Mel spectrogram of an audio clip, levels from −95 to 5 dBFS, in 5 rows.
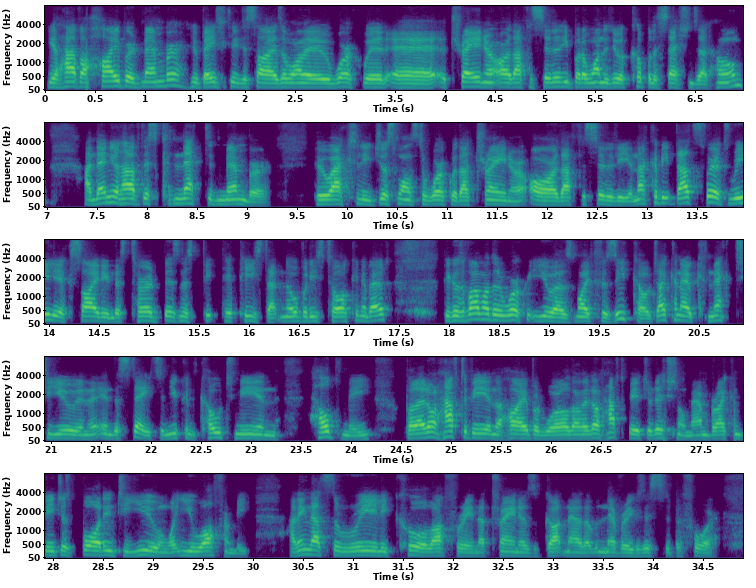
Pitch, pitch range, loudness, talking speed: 150 Hz, 135-165 Hz, -25 LUFS, 245 wpm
